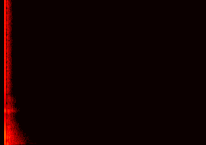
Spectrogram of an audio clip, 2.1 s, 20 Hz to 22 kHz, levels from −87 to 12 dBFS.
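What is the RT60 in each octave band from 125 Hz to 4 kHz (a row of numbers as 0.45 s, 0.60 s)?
0.30 s, 0.35 s, 0.35 s, 0.30 s, 0.25 s, 0.20 s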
